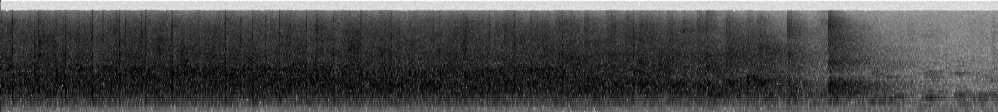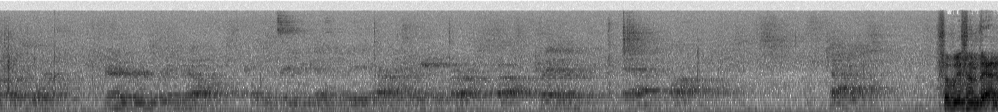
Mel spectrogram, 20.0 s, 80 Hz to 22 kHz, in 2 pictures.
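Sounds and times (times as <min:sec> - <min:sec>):
large audience applauding: 0:00.0 - 0:08.9
speech: 0:19.4 - 0:19.9.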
